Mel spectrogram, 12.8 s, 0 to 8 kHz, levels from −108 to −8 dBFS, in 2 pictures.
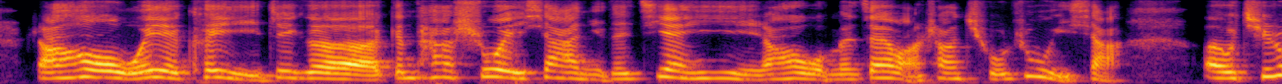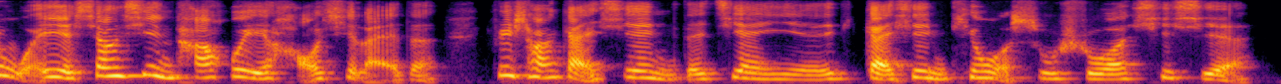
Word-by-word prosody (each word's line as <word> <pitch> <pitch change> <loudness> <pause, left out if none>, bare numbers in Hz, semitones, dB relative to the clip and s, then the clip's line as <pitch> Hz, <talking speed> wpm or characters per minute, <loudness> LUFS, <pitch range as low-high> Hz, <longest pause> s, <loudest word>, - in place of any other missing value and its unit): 然 220 +1 +2
后 245 -2 +6
我 210 +2 +4
也 240 -4 +3
可 245 +4 -2
以 190 -11 -2
这 235 -2 -5
个 190 -6 +6
跟 225 0 -3
他 245 +1 -5
说 265 +2 +1
一 210 - +3
下 210 +1 -2
你 175 -4 -8
的 190 +2 -4
建 210 +2 -1
议， 210 -5 -5
然 175 +2 -3
后 200 +1 0
我 175 - 0
们 180 +1 -7
在 225 +5 +2
网 195 - -3
上 200 -2 -4
求 190 -2 -7
助 270 +7 -3
一 - - -5
下。 - - -6 0.4
呃， 220 -1 +3
其 220 +6 -1
实 305 - +3
我 310 - -2
也 250 -3 +4
相 295 +8 +4
信 295 -3 +1
他 240 0 +1
会 245 -4 +1
好 210 - -4
起 205 0 -6
来 - - -4
的， - - -9 0.2
非 320 -1 +1
常 245 -4 +1
感 - - +1
谢 250 -6 -2
你 185 -5 -5
的 175 +2 -3
建 190 -1 -3
议， 170 +1 -5
感 170 - +6
谢 240 +6 -1
你 200 - -2
听 230 +3 -4
我 220 - -2
诉 200 -2 -4
说， 185 -1 0
谢 185 +6 -7
谢。 235 +10 -2
215 Hz, 270 characters per minute, -23 LUFS, 190-245 Hz, 0.4 s, 后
